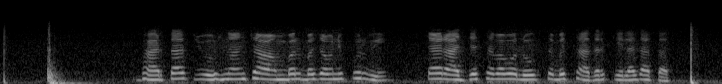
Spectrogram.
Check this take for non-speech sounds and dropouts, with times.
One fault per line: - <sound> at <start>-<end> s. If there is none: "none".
- thud at 0.5-1.0 s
